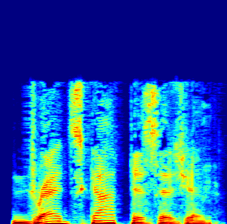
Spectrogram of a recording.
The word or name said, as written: Dred Scott decision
